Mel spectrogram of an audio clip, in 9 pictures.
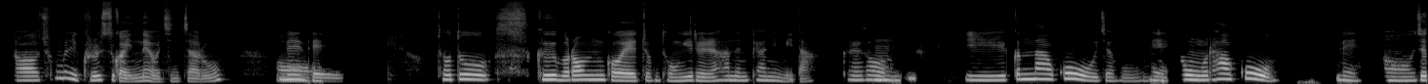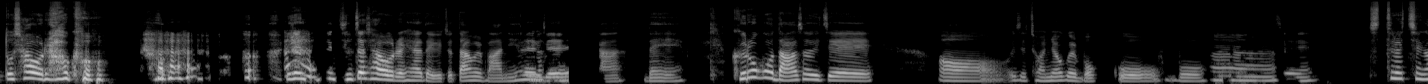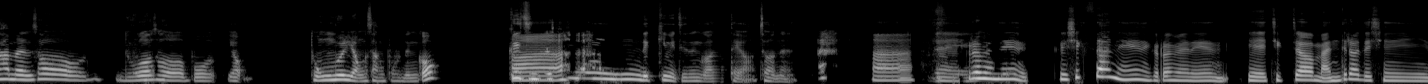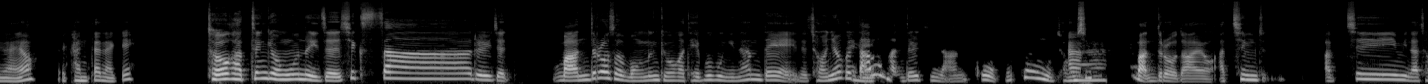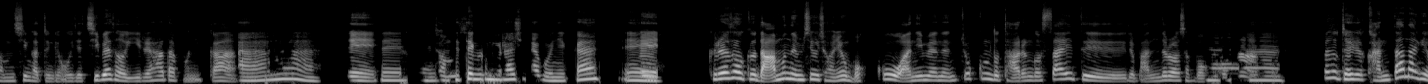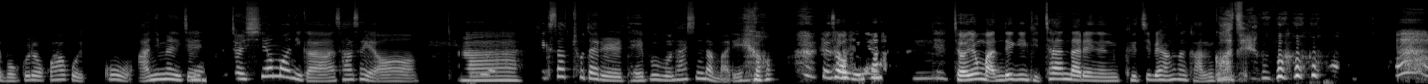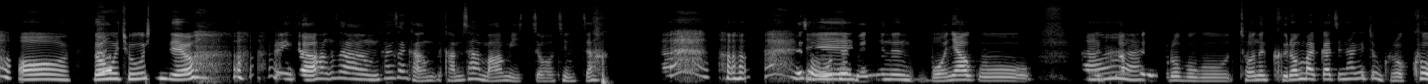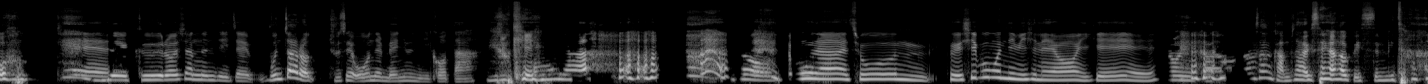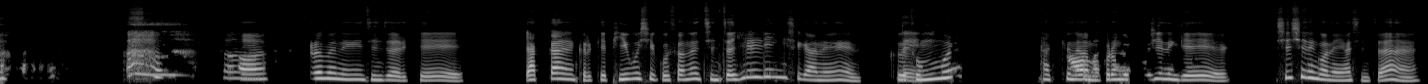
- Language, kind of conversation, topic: Korean, podcast, 일 끝나고 진짜 쉬는 법은 뭐예요?
- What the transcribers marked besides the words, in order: other noise; laugh; laughing while speaking: "하고"; laugh; laugh; other background noise; unintelligible speech; laughing while speaking: "말이에요"; laugh; laughing while speaking: "가는 것 같아요"; laugh; laugh; laugh; laughing while speaking: "그렇고"; laughing while speaking: "이렇게"; laugh; laugh; laughing while speaking: "생각하고 있습니다"; laugh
